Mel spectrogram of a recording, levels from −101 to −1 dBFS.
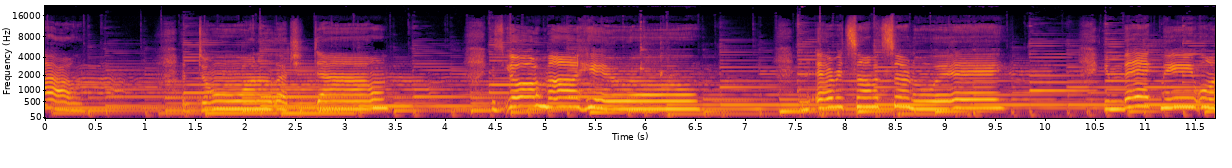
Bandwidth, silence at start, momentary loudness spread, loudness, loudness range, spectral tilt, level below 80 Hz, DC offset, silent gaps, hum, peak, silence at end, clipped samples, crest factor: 15.5 kHz; 0 s; 12 LU; -19 LUFS; 2 LU; -5 dB/octave; -66 dBFS; under 0.1%; none; none; -4 dBFS; 0 s; under 0.1%; 14 dB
